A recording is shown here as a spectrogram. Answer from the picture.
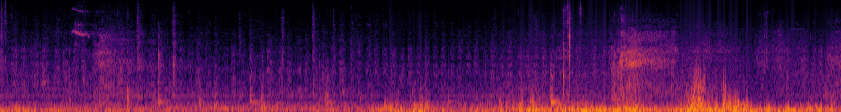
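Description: A dog panting close by, louder in the second half, over a steady low rumble.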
